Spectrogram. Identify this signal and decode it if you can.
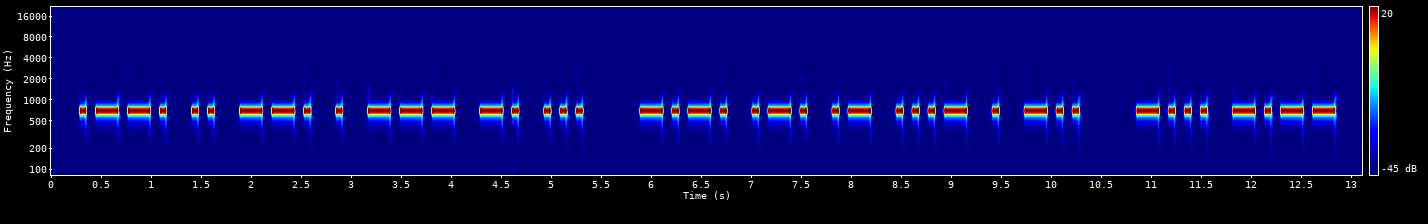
Morse code, heard as a keyed tone, about 15 wpm, 700 Hz. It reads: PIGEONS CRAVED BY
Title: Pangram Challenge v2 - 15wpm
